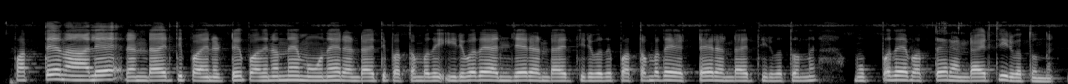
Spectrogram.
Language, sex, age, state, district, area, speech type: Malayalam, female, 45-60, Kerala, Wayanad, rural, spontaneous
